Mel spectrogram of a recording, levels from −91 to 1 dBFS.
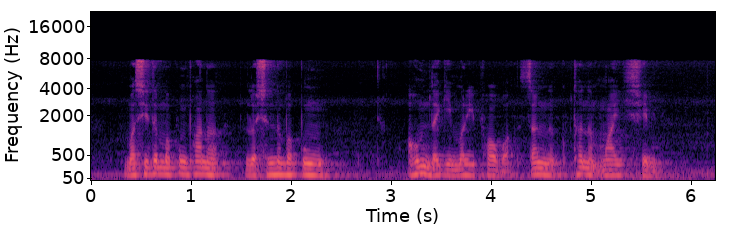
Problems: constant background noise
